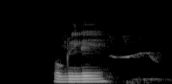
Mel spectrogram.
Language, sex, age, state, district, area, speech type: Santali, male, 18-30, West Bengal, Malda, rural, spontaneous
